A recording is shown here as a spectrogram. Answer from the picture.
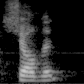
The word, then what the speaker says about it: Chauvin: Well, we're Officer Chauvin, I'm not sure if I'm pronouncing Chauvin. That correctly. – Yeah, Chauvin.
